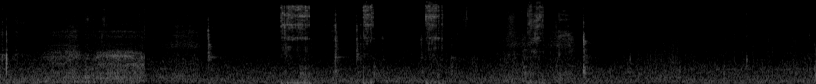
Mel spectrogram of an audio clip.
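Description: A ratchet wrench tightening a bolt on an alternator bracket of a 1992-1996 Toyota Camry 2.2L four-cylinder, several short bursts of clicking separated by brief pauses.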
